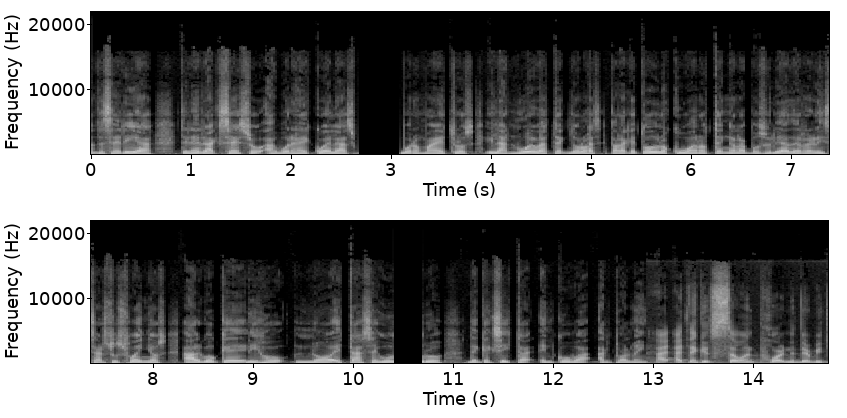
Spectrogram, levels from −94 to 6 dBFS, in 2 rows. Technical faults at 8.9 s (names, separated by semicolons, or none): compressed frames skipped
